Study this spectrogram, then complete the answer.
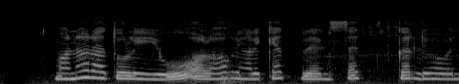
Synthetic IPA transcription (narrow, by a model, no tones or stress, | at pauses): manaɾat̪uliuɔ̰lɔɦɔk̚diŋalikɛt̪̚blɛnsɛt̪̚kɨrdiwawaɲ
